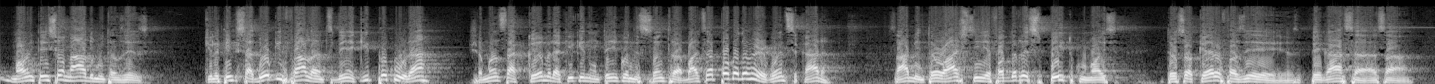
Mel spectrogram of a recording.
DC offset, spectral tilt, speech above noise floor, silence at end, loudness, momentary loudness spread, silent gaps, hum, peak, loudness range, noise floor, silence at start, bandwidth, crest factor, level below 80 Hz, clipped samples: under 0.1%; -6 dB/octave; 33 dB; 0.15 s; -7 LUFS; 6 LU; none; none; 0 dBFS; 1 LU; -39 dBFS; 0 s; 16.5 kHz; 6 dB; -26 dBFS; 2%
